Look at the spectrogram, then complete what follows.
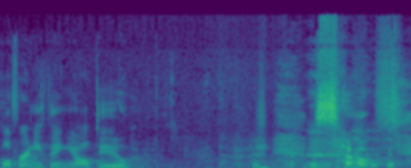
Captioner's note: audience laughing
